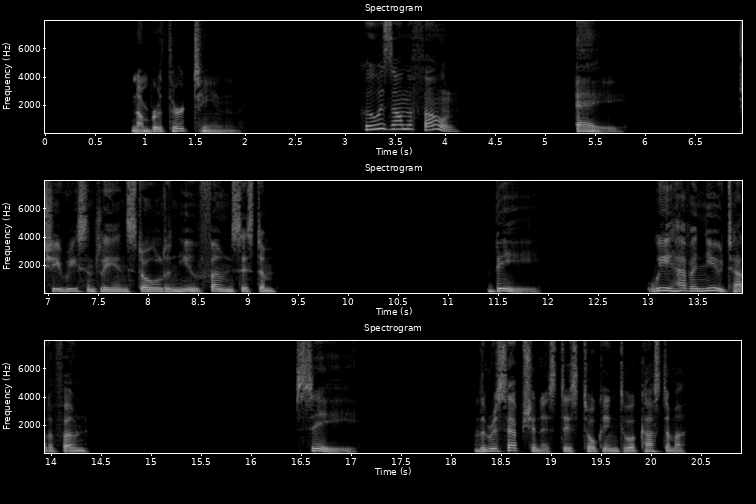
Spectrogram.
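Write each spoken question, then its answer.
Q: Who is on the phone?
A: C: The receptionist is talking to a customer.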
